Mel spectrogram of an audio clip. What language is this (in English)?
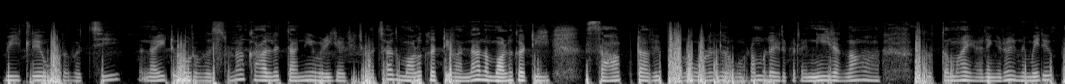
Tamil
